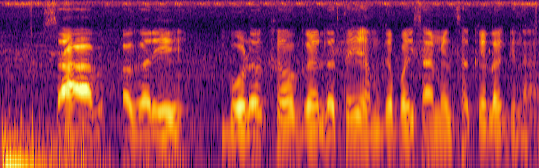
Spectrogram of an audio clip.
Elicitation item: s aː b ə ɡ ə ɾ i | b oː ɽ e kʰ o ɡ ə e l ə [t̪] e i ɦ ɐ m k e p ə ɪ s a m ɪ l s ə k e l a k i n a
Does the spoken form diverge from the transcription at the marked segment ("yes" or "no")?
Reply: no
